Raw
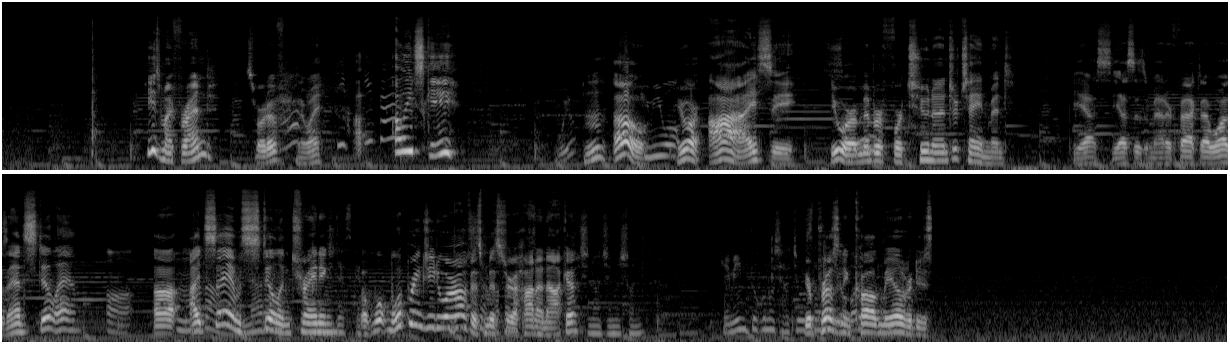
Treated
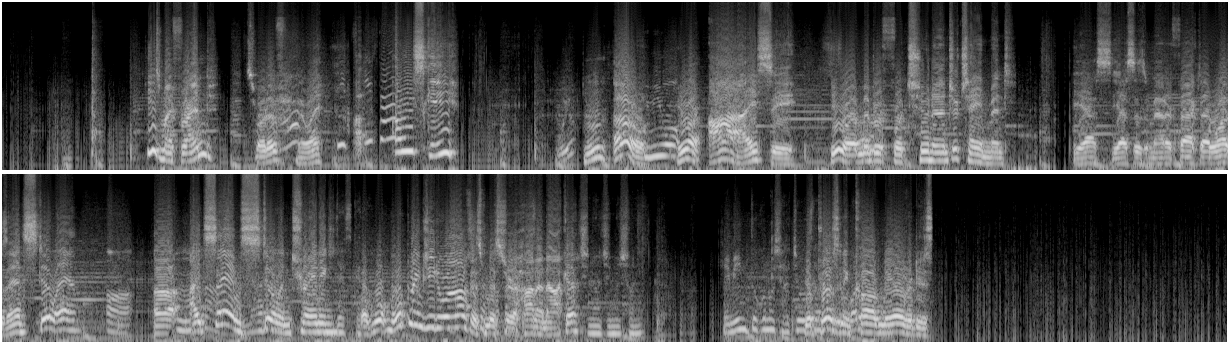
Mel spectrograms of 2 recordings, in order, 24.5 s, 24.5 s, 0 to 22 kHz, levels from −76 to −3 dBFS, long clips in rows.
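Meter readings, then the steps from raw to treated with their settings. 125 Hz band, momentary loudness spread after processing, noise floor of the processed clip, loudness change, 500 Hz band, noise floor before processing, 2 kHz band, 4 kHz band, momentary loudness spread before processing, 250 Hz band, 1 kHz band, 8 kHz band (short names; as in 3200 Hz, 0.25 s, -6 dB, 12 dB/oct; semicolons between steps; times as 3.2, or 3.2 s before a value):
+16.5 dB, 14 LU, -50 dBFS, +13.0 dB, +12.5 dB, -59 dBFS, +14.5 dB, +16.0 dB, 17 LU, +14.0 dB, +12.0 dB, +15.5 dB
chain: sample leveller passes 5; gain +3 dB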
